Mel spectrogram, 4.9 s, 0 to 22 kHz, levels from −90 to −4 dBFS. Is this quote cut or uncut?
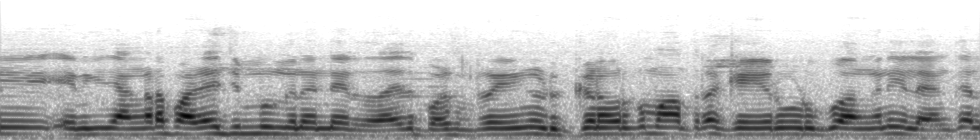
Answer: uncut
